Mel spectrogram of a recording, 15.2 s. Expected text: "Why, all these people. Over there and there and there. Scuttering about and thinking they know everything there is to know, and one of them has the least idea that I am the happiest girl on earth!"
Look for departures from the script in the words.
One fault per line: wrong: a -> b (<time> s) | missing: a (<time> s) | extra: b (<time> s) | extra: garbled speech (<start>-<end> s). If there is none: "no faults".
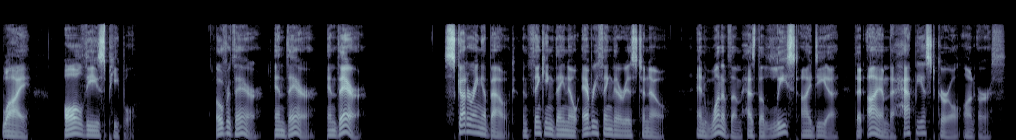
no faults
